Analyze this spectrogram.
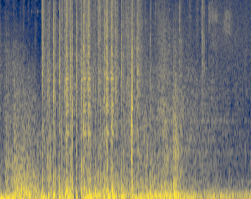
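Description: Rapid gunfire rattles loudly, then fades.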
